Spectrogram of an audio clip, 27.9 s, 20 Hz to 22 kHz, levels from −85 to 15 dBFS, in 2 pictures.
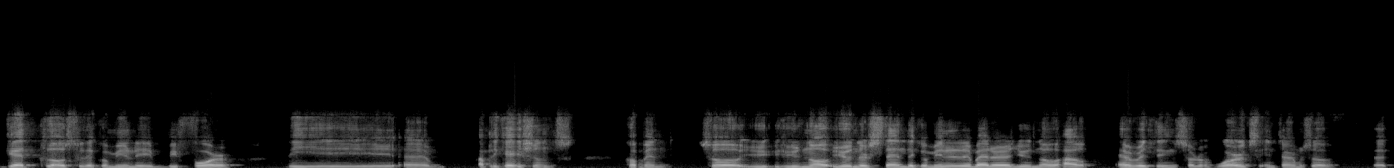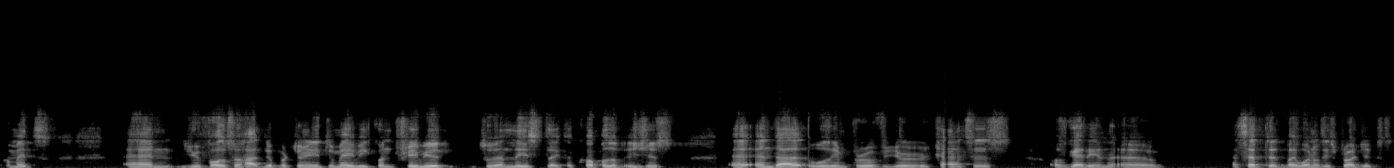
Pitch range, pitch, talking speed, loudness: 90-105 Hz, 95 Hz, 140 wpm, -28 LUFS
